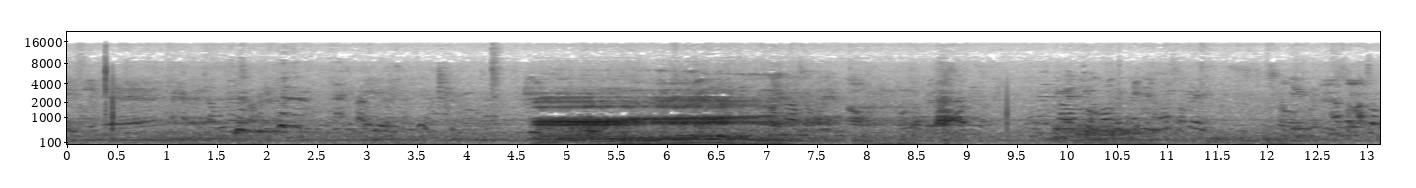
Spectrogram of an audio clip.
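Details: An angry white tiger at Tiger Park Pattaya gives one loud, rasping roar lasting about two seconds, with people talking around it.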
